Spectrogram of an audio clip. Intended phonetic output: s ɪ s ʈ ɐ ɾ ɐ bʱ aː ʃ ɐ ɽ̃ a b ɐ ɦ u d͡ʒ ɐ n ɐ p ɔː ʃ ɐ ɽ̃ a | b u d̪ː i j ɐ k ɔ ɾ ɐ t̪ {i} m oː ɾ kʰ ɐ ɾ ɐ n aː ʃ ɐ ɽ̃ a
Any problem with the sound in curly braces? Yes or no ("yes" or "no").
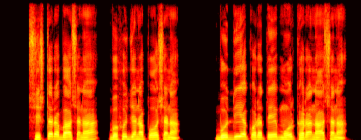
yes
